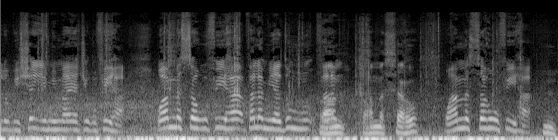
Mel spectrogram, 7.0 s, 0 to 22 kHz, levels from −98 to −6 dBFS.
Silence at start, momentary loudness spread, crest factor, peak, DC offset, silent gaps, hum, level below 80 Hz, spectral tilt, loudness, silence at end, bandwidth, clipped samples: 0 s; 8 LU; 14 dB; -12 dBFS; under 0.1%; none; none; -34 dBFS; -6 dB/octave; -34 LUFS; 0 s; 12 kHz; under 0.1%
